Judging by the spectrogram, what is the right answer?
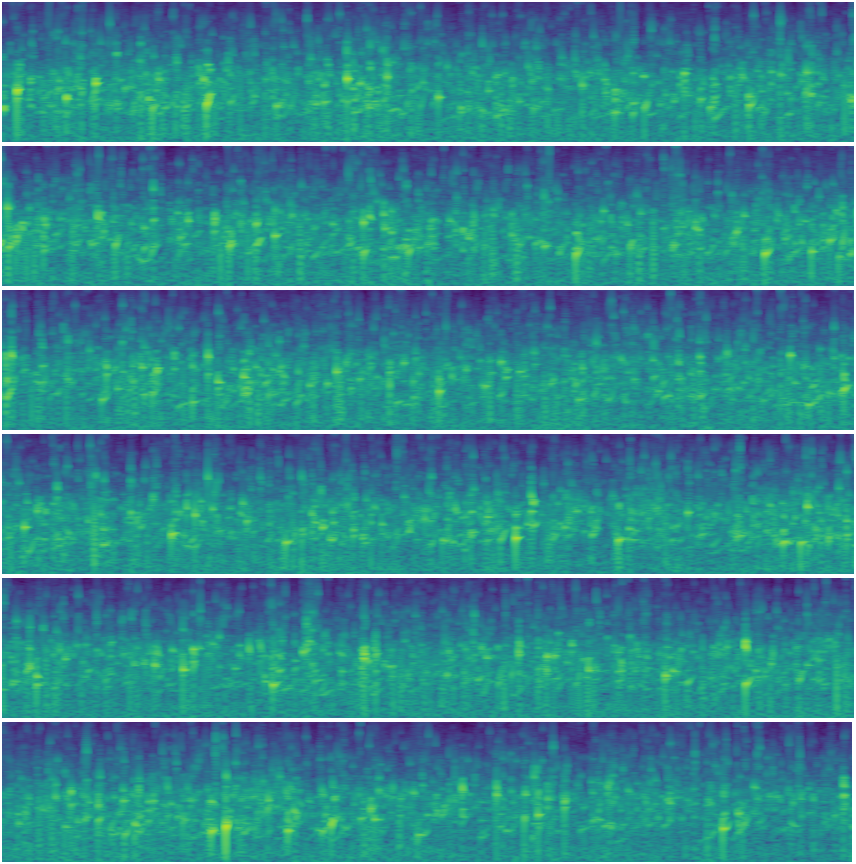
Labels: What fluid is making the noise?
water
